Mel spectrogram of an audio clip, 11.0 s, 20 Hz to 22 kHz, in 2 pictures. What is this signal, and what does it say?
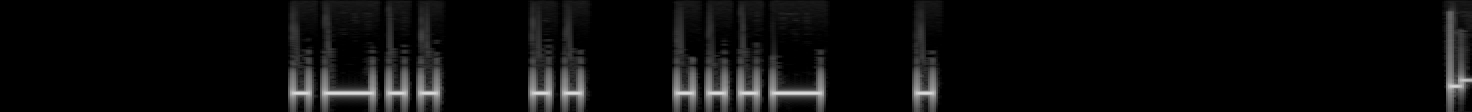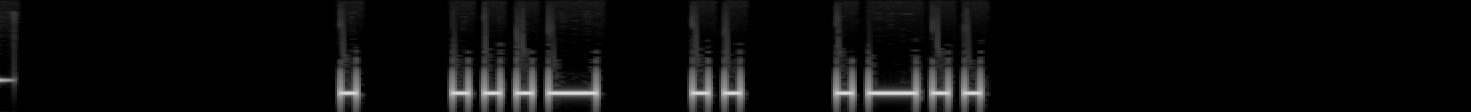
Morse code, heard as a keyed tone, about 20 wpm, spaced as for 14 wpm, 700 Hz. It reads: LIVE EVIL
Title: 192 Lesson 31f - Letter v - Words 20wpm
